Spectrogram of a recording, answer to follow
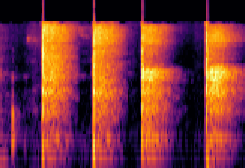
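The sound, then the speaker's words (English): Four loud, sharp hand claps right up close to the microphone, spaced unevenly, each with a brief ringing decay, after a small faint sound at the start. “Don't clap up by the mic.”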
